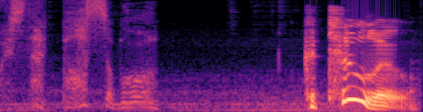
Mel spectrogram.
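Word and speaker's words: Cthulhu: how is that possible culu not we we don't pronounce the h okay all right all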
